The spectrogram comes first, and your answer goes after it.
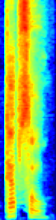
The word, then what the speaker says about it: capsule: Capsule. Yeah, an Capsule. American might say capsule, but an English person would pronounce a stronger U.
